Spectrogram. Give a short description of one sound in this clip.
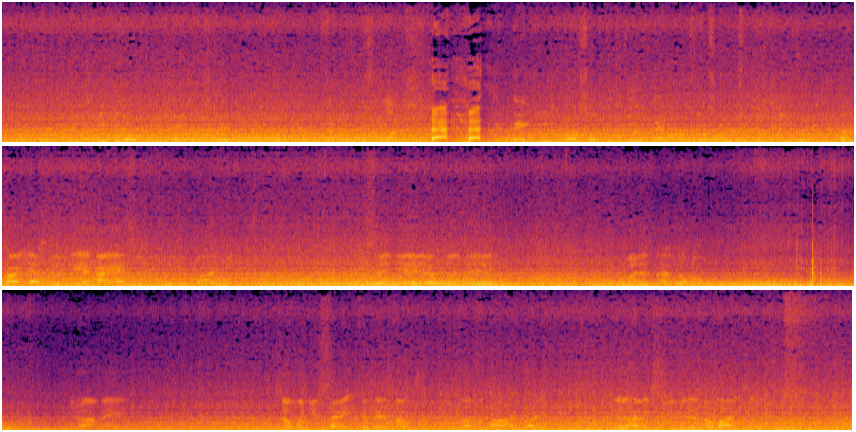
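A man speaks nearby outdoors.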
